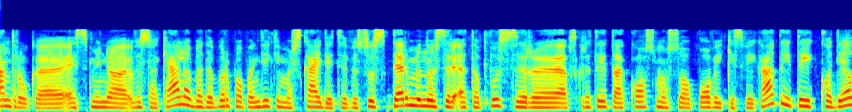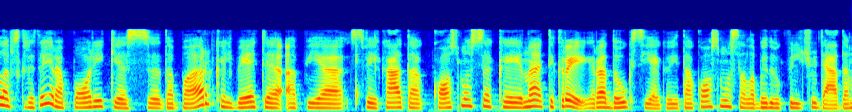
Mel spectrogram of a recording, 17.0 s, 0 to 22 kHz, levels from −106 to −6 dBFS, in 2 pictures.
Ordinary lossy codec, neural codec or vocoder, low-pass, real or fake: MP3, 64 kbps; none; 7.2 kHz; real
